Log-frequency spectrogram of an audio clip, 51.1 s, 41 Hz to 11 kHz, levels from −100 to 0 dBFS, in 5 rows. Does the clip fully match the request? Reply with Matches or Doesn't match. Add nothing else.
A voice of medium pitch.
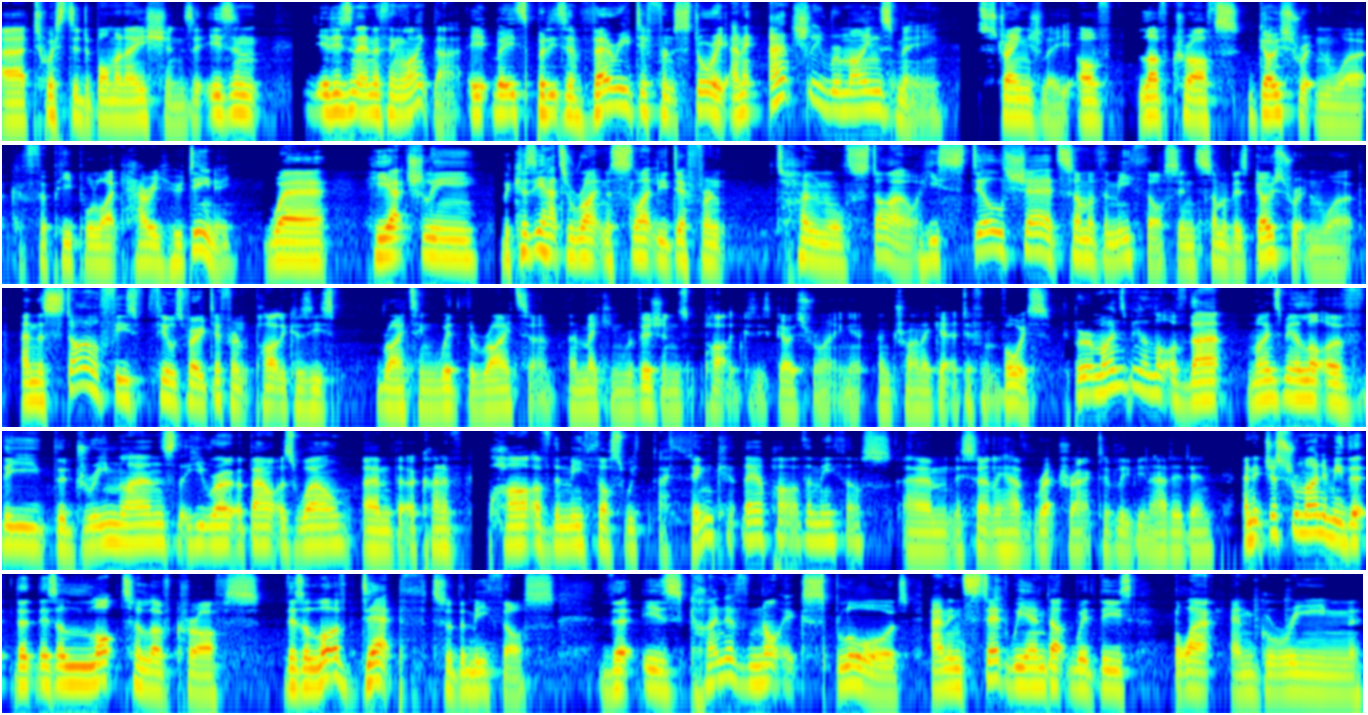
Doesn't match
